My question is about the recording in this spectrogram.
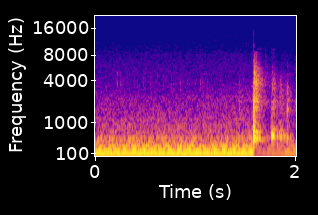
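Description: Steady low hum, as from a running appliance or fan, with a single sharp click near the end.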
